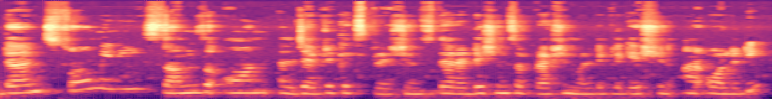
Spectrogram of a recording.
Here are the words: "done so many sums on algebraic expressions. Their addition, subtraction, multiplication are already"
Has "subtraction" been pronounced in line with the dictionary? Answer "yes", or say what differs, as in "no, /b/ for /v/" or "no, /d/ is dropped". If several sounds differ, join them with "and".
no, /k/ is dropped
